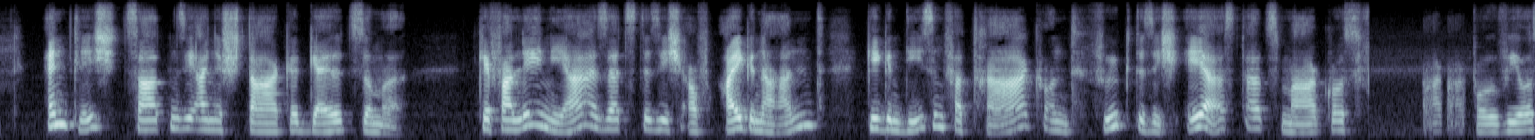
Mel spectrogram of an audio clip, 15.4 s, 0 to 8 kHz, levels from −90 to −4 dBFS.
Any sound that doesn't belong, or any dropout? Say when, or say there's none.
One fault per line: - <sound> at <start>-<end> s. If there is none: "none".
- laugh at 14.2-14.7 s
